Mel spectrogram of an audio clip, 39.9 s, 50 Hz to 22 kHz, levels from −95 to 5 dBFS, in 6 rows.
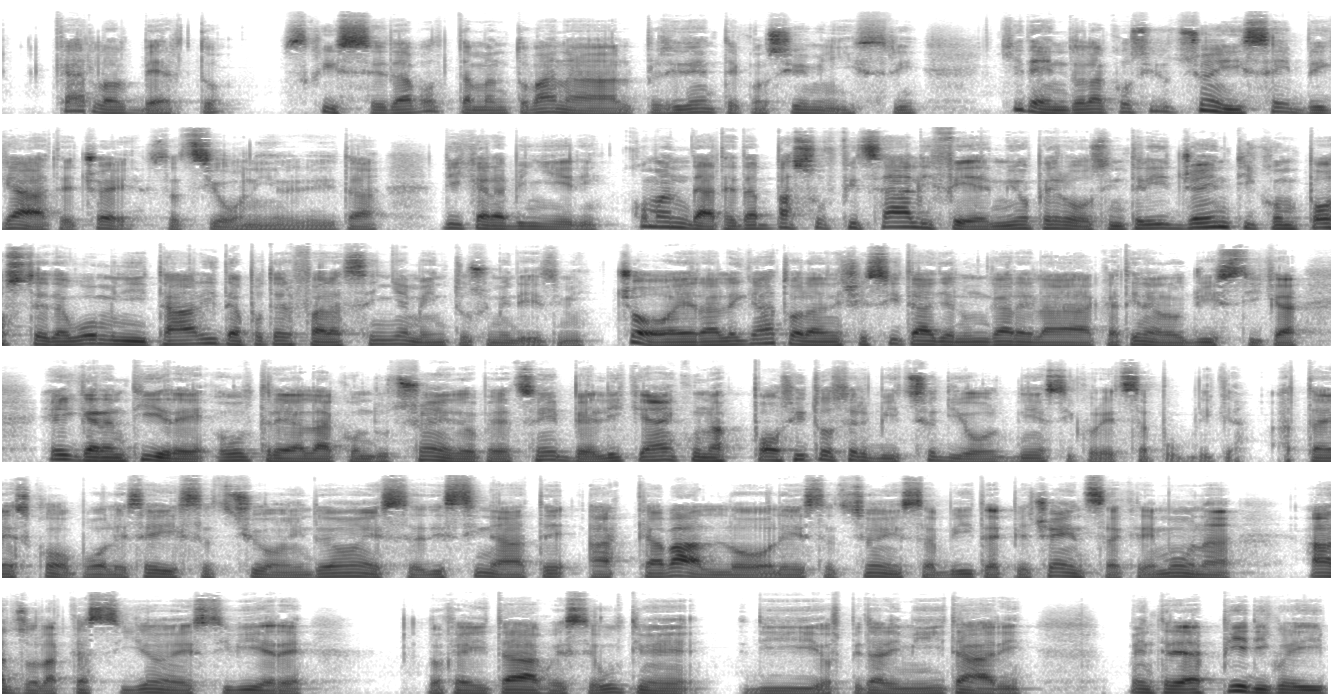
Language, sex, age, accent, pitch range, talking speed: Italian, male, 40-59, native, 95-120 Hz, 150 wpm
